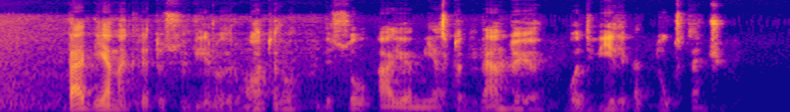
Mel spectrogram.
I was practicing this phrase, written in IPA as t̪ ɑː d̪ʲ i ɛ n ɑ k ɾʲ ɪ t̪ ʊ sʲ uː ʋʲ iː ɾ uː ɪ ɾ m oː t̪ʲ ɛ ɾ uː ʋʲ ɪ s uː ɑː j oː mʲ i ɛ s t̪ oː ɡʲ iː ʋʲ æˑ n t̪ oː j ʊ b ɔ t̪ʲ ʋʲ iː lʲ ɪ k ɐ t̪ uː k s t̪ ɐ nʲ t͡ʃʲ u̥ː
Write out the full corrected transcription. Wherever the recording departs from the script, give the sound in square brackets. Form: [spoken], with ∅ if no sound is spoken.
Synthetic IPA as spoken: t̪ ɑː d̪ʲ i ɛ n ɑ k ɾʲ ɪ t̪ ʊ sʲ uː ʋʲ iː ɾ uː ɪ ɾ m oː t̪ʲ ɛ ɾ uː ʋʲ ɪ s uː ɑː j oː mʲ i ɛ s t̪ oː ɡʲ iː ʋʲ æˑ n t̪ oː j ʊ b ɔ [d̪ʲ] ʋʲ iː lʲ ɪ k ɐ t̪ uː k s t̪ ɐ nʲ t͡ʃʲ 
